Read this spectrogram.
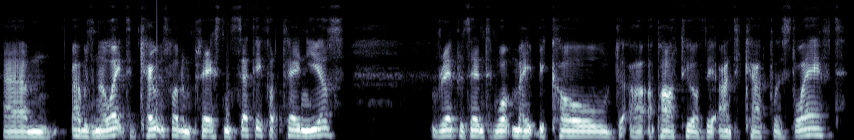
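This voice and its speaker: A Scottish man in his sixties giving an online conference lecture as a guest speaker, plain-spoken and relaxed, with frequent ums and uhs. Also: mid-range voice, moderate pace. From Scotland. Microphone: video call.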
